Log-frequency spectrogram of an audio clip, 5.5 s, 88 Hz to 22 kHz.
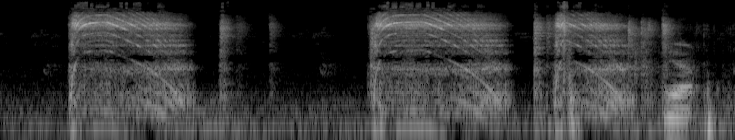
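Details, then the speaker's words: Honda TRX500FA starter motor after brush holder replacement, bench-tested off the quad via crocodile clips to a battery: two short bursts of high whirring winding down smoothly; starter spins freely and healthy. "Right, I've got it hooked onto a battery with a couple of crocodile clips. Just flash it across the terminals."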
